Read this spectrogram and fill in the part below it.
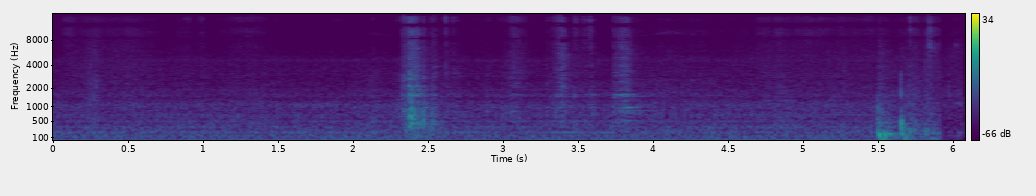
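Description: A metal engine cover rattles and clanks as it is pulled off.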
